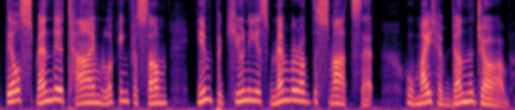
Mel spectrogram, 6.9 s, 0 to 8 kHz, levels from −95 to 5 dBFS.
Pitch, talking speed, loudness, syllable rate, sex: 215 Hz, 165 wpm, -18 LUFS, 4.1 syllables/s, female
